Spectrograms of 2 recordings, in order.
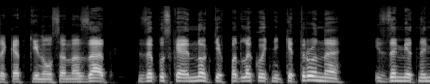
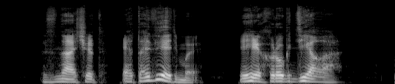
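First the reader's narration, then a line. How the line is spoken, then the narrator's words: Hiss. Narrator (Russian): прошипел он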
